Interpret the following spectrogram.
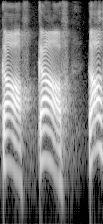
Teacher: کاف ادا ہوتا ہے زبان کی جڑ تالو کا سخت حصہ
